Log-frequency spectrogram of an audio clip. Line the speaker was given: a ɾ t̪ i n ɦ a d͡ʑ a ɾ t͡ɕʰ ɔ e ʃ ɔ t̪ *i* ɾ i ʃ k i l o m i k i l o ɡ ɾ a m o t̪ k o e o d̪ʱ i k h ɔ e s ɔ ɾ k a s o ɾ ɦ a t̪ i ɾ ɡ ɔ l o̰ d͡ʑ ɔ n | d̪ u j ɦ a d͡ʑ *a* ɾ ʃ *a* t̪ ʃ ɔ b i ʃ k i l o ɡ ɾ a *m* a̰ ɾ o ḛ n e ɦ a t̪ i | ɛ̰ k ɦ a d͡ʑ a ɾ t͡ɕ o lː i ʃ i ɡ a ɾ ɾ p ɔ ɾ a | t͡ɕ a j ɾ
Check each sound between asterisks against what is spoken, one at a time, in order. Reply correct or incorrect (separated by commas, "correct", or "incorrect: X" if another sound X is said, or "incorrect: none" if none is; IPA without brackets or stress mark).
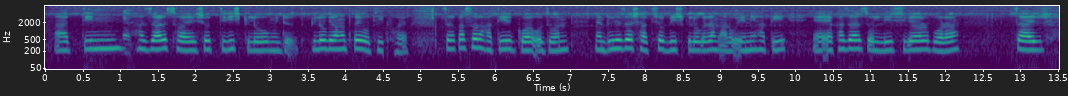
correct, correct, correct, correct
